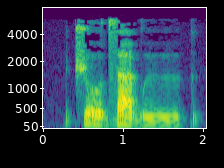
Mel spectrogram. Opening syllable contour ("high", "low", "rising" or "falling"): falling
